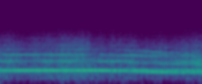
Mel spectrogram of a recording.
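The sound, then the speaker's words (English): A loud, steady civil defense siren for a South Korean air raid drill wails continuously throughout the capital, Seoul, holding a sustained tone with a slight downward drift, with no voices present. “The sirens can be heard throughout the capital, Seoul, which is, after all, only about an hour's drive from the North Korean border.”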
